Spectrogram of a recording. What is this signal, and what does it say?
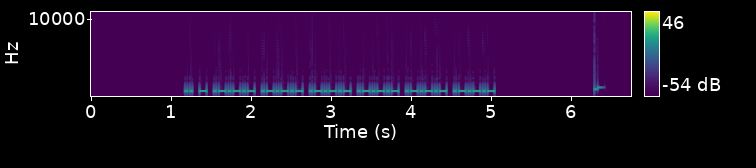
Morse code, heard as a keyed tone, about 37 wpm, 700 Hz. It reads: IT......
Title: A Sound Of Thunder 40wpm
